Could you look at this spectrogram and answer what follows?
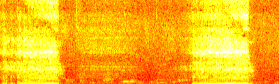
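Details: Two loud, low, rattling snores on the in-breath, separated by a quiet pause of about three seconds: ordinary snoring.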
